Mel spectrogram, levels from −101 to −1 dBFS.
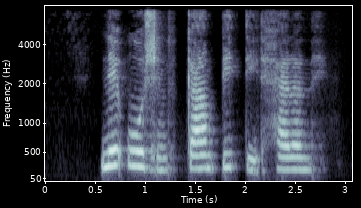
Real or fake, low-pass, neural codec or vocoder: fake; 7.2 kHz; codec, 16 kHz, 0.4 kbps, LongCat-Audio-Codec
